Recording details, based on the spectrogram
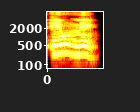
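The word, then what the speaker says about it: unique: article থেকে এসেছে যে ইউনিক দেখ আমি কি বললাম ইউনিক ইউনিক ইউনিক দেখ spelling ইউনিক ইউনিক ইউ এন আই কিউ ইউ তাহলে ইউর উচ্চারণ কিসের মত হচ্ছে ইউর মত তাহলে ইউর উচ্চারণ ইউর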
